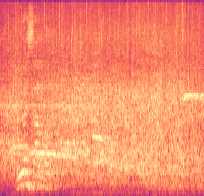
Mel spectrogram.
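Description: A crowd of spectators and a seated team applauding steadily, with a few voices calling out over the clapping.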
